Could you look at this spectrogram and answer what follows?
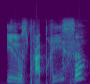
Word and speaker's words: illustratrice: Illustratrice. In R in French, R's are important, so that's why you will hear that the R is well pronounced.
